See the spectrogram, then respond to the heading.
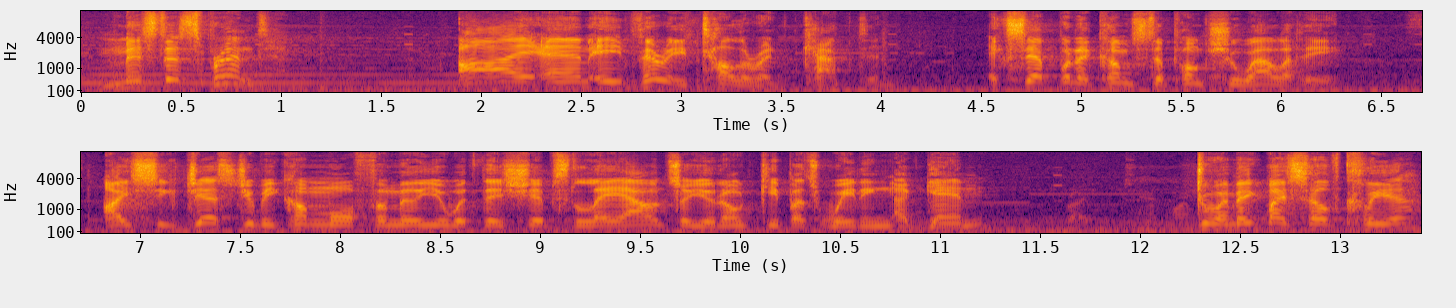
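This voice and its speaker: A man's voice: a little high, moderate pace, close to an everyday voice. Actor as exacting male starship captain; commanding, clipped delivery, music underneath. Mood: stern. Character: stern male starship captain, demands punctuality.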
